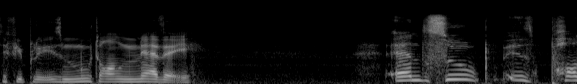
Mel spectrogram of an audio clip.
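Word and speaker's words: mouton: lady Crawley M added the butler Gravely pronounced if you please mutong NE and soup is po m al cores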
